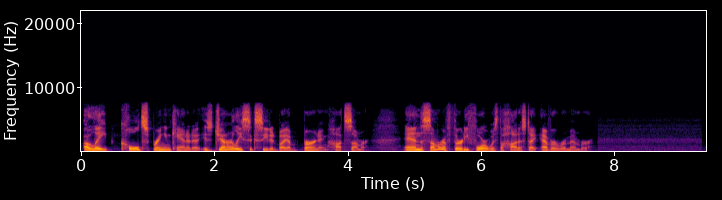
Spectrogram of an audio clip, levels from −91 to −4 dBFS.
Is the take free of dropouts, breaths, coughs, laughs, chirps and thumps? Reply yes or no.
yes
